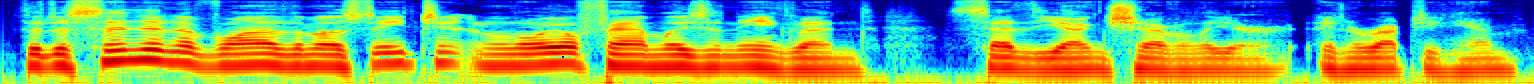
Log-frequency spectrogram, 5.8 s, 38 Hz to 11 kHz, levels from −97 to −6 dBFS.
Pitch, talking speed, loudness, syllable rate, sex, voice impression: 130 Hz, 200 wpm, -17 LUFS, 6.0 syllables/s, male, very masculine, slightly old, very thick, slightly tensed, weak, dark, soft, slightly muffled, fluent, slightly raspy, cool, slightly intellectual, slightly refreshing, sincere, very calm, very mature, slightly friendly, slightly reassuring, unique, slightly elegant, wild, slightly sweet, slightly lively, kind, modest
